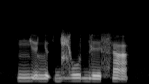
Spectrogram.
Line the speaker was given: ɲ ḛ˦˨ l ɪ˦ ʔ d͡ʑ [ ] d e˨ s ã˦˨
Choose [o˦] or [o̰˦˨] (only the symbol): o˦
